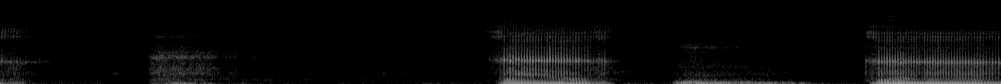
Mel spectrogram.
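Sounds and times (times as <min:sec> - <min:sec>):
person snoring: 0:00.0 - 0:00.5, 0:04.9 - 0:06.2, 0:08.6 - 0:10.0
quiet breath: 0:00.0 - 0:03.4, 0:06.1 - 0:08.8.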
